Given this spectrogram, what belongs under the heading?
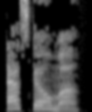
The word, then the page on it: ascoma: British English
